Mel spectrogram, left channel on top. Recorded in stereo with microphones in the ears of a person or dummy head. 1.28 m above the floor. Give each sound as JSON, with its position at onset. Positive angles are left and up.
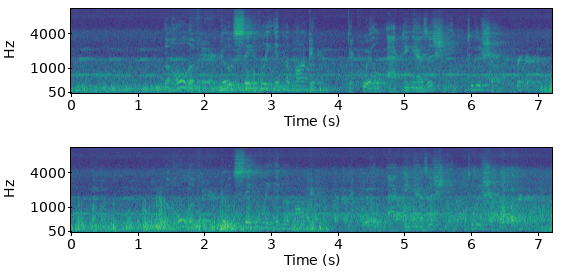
{"t": 1.4, "sound": "a man speaking", "side_deg": 75, "distance_m": 2.0}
